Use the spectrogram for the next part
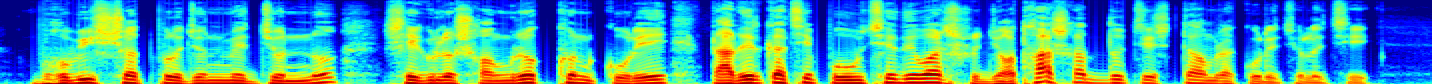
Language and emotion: Bengali, sad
